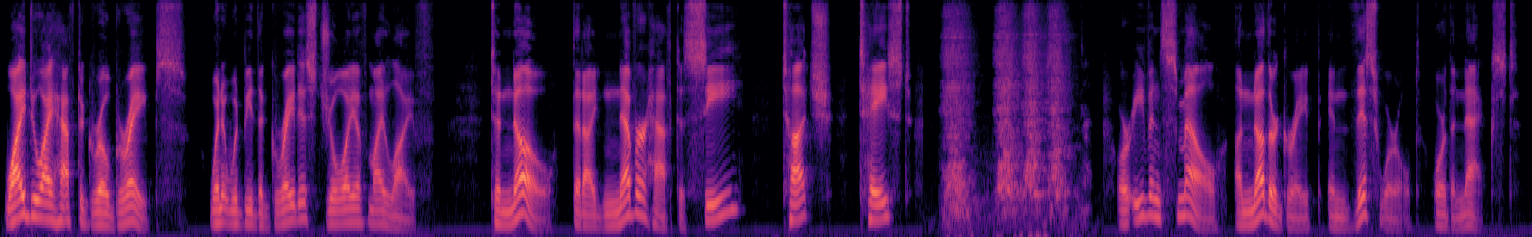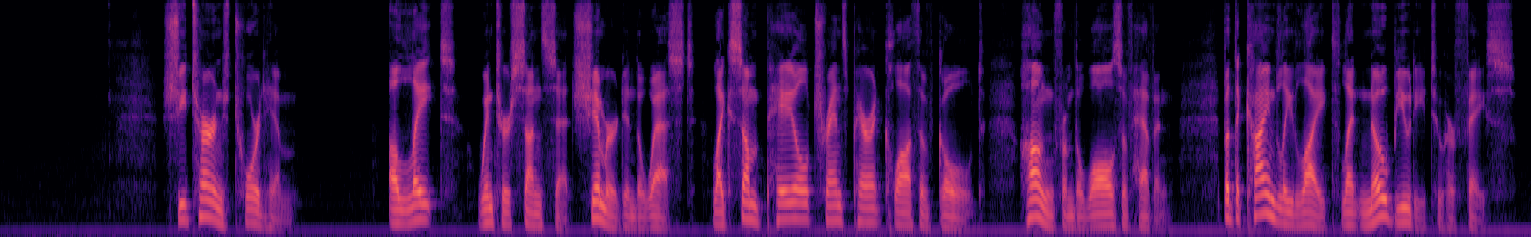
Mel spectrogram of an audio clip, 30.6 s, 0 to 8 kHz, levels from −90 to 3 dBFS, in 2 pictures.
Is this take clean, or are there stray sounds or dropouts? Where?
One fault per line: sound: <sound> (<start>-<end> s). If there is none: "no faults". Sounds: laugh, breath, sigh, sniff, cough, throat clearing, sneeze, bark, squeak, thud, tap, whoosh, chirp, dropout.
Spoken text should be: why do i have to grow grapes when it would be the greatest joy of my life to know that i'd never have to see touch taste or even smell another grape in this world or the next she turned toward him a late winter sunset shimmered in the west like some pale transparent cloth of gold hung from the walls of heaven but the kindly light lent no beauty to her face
sound: sniff (9.4-10.9 s)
